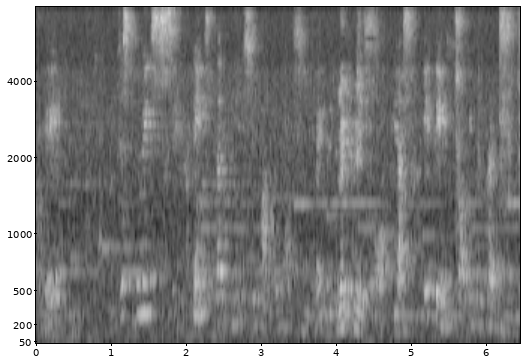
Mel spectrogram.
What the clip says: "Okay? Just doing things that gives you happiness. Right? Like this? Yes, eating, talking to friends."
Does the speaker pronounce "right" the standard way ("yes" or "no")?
no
